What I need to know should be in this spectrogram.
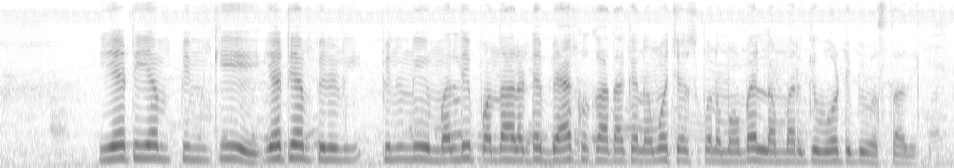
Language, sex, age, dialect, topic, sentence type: Telugu, male, 41-45, Southern, banking, statement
